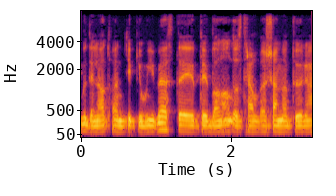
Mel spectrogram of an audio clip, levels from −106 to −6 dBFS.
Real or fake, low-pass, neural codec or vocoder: fake; 7.2 kHz; codec, 24 kHz, 0.9 kbps, WavTokenizer, medium speech release version 2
